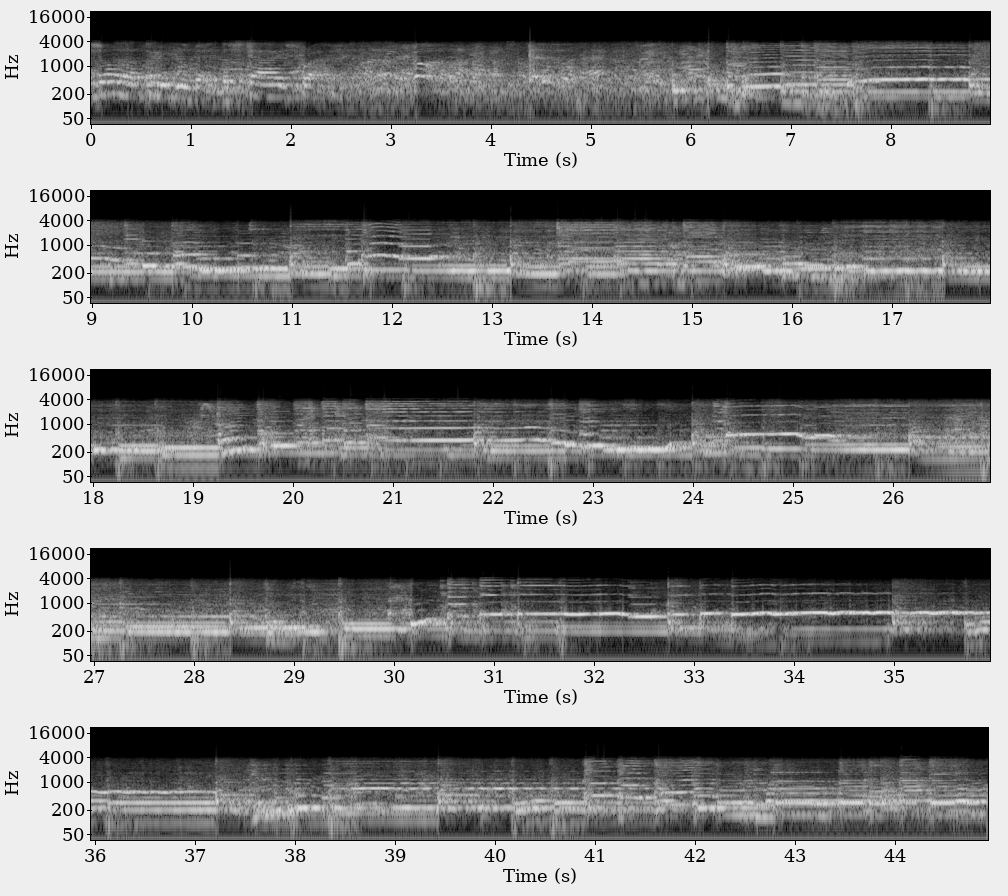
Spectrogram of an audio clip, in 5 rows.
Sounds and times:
Blues: 0.0s - 44.9s.

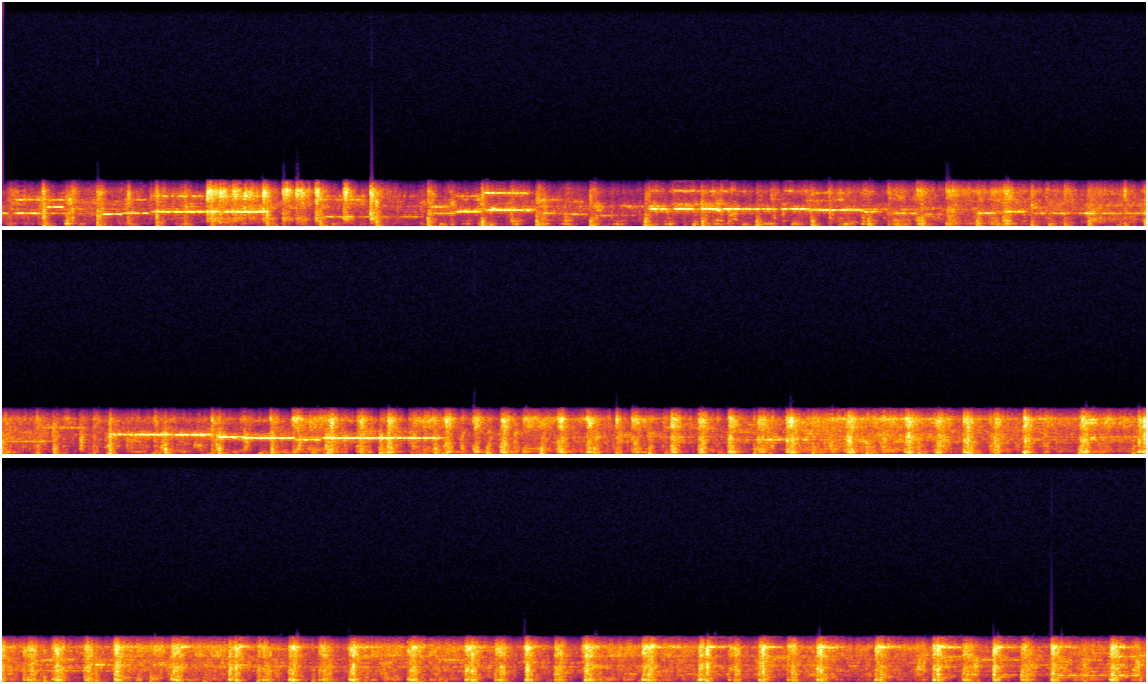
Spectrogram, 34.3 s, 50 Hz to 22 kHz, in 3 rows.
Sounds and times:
Music: 0.0s - 34.3s
Walk, footsteps: 0.0s - 34.3s
Speech: 7.0s - 7.6s.

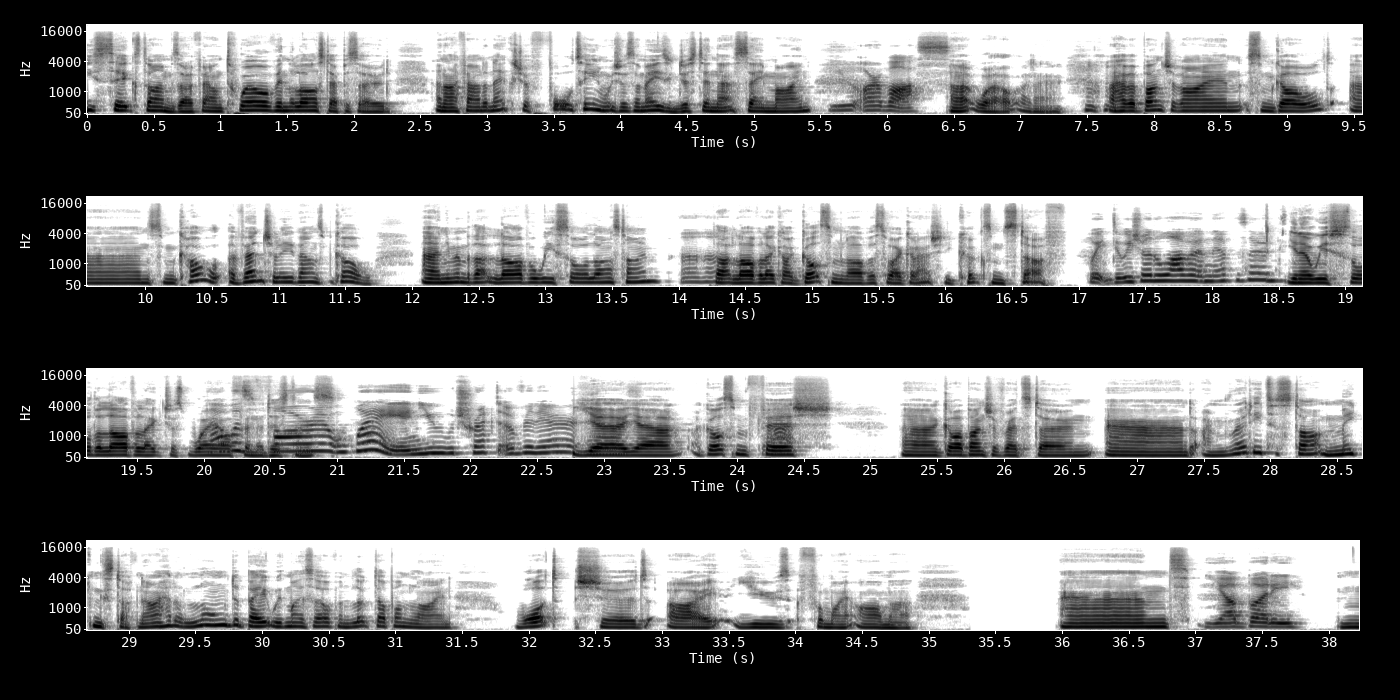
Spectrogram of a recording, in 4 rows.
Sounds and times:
Narration, monologue: 0.0s - 35.4s, 36.0s - 38.2s.

